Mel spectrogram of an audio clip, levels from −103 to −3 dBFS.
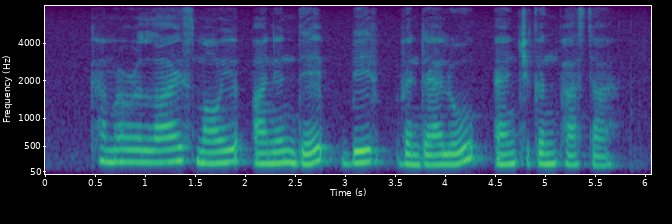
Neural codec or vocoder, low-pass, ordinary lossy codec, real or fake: none; none; none; real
